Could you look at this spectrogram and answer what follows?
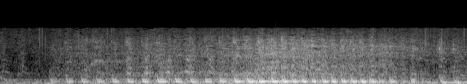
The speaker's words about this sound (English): No, look. There's an AA patrolman coming along. Look, on the motorbike.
